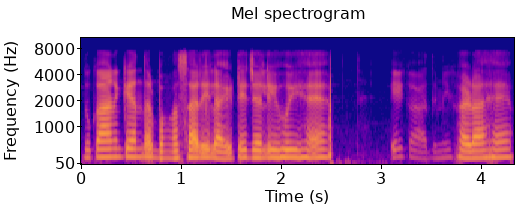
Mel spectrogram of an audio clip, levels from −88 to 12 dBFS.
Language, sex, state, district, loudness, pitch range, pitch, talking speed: Hindi, female, Rajasthan, Jaipur, -16 LUFS, 180-200 Hz, 195 Hz, 180 wpm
